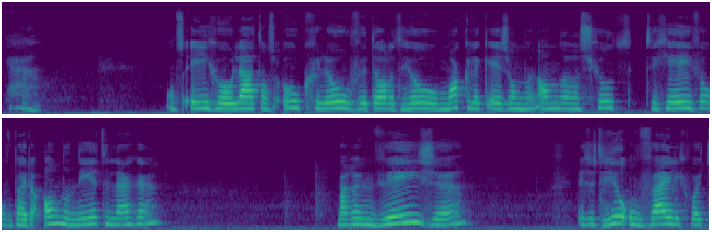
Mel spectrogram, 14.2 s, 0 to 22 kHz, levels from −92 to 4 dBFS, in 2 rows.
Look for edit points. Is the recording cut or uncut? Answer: uncut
